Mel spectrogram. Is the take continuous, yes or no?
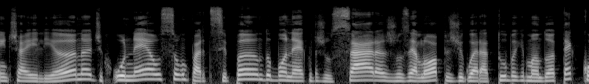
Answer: no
